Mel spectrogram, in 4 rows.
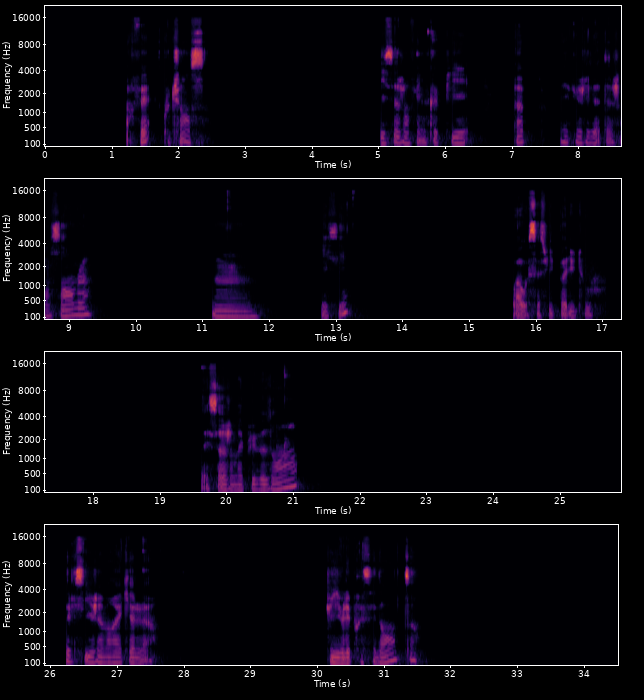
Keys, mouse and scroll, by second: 0.2 h, 3.0 click, 4.0 click, 5.4 ctrl+d, 6.3-8.4 scroll, 9.4 scroll, 10.5-10.9 scroll, 11.2 shift+right click, 13.2 click, 15.3-15.8 scroll, 18.7 click, 19.6 ctrl+click, 20.7 Delete, 23.0 click, 24.0 alt+middle click, 25.0 click, 26.0 scroll, 27.4 alt+click, 28.1 alt+click, 28.1 alt+right click, 28.8 alt+middle click, 29.5 alt+right click, 31.6 right click, 33.1 click.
